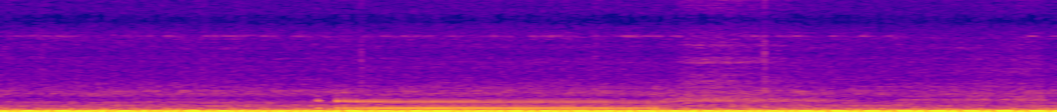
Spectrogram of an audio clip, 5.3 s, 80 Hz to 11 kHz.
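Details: 2016 Caprice V8 (6,081 engine hours), which ran rough with a StabiliTrak fault and codes P0208/P0300, idling after repair with no codes left: low, even rumble with no misses; fixed, normal idle.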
